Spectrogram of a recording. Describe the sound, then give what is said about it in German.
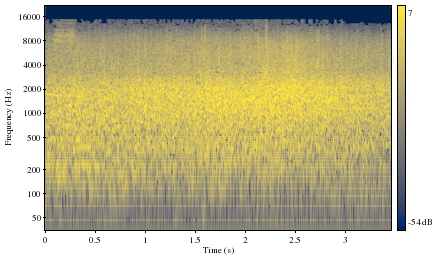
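A crowd of citizens of Rome applauds loudly and steadily as Pope Leo III crowns the Frankish king, the dense clapping forming a continuous roar of hand claps that holds its intensity throughout without any voices standing out. “Das Haupt des Franken gekrönt, beginnt er mit der rituellen Fußwaschung, während die Bischöfe die Krönungslitanei anstimmen und die anwesenden Bürger Roms heftigen Applaus spenden.”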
